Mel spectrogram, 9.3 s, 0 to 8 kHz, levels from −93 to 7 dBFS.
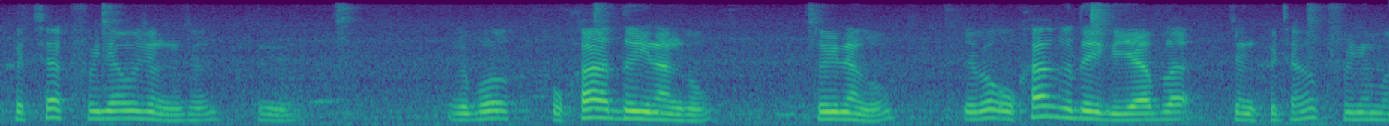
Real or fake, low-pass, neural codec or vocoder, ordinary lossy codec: real; 7.2 kHz; none; none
